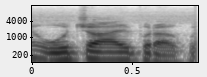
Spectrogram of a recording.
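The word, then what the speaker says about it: ogive: 일반적으로는 이제 히스토그램은 보통 그룹핑을 한 다음에 이제 바 그래프를 그리는 거니까 그래서 그걸 히스토그램이라고 하고 그다음에 요거는 발음을 좀 조심해야 되는데 오자이브라고 읽습니다.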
